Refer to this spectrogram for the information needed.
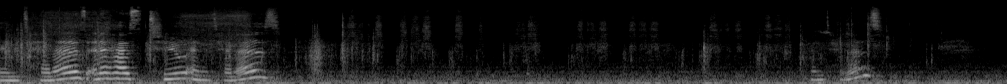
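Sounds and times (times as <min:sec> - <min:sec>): marker writing on paper: 0:04.0 - 0:08.6.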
